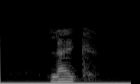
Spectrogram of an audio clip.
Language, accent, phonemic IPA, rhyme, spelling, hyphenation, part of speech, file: Dutch, Netherlands, /lɛi̯k/, -ɛi̯k, lijk, lijk, noun / adverb / verb, Nl-lijk.ogg
- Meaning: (noun) 1. the dead but otherwise (mostly) intact body, particularly of a human but sometimes used of animals 2. leech; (adverb) like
